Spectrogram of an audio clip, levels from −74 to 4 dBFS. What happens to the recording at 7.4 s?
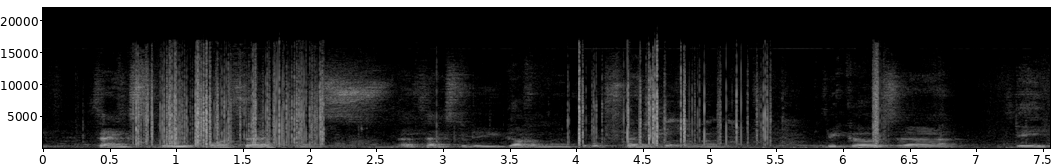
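Nothing goes wrong at 7.4 s; the audio there plays through intact, with no dropout, click or distortion.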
